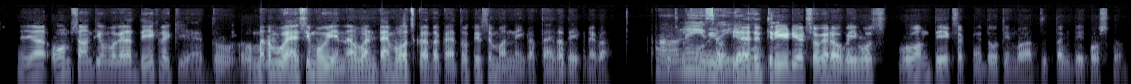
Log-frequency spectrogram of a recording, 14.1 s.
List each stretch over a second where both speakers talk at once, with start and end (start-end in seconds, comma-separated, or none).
8.3-9.7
